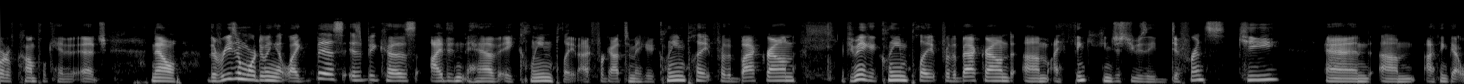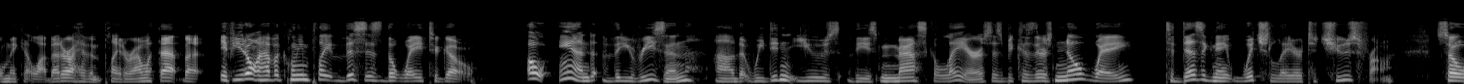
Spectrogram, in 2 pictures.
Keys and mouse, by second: 20.5 ctrl+shift+click, 22.5 n, 28.5 middle click.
